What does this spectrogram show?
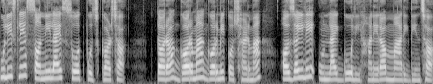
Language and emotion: Nepali, neutral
